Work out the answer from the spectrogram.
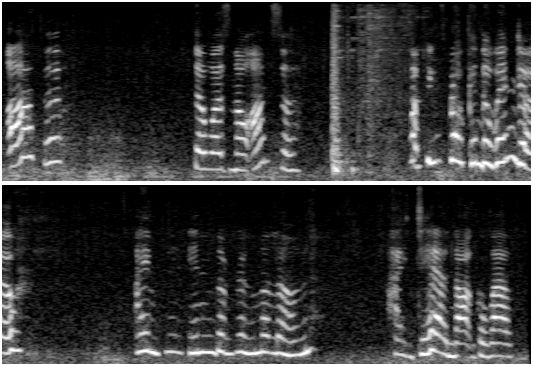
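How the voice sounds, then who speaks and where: A woman playing a frightened, fragile young gentlewoman in love, with slow, tremulous delivery in a radio play. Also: sits high, a little hiss or hum, poor audio. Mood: dreading, dazed. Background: music, rain and thunder.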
